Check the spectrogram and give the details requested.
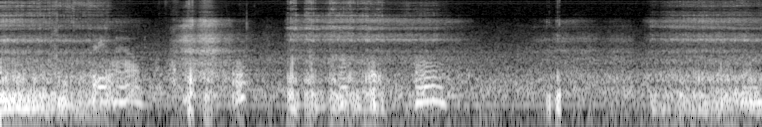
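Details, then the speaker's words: Female Ridgeback sleeping after a long day at doggy day camp and two bowls of food: irregular snorting, rumbling breaths over room noise, recorded close up; dog snoring. "Okay. Let's see if we can record her snoring."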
